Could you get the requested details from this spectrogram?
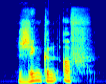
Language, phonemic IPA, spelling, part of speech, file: Dutch, /ˈzɪŋkə(n) ˈɑf/, zinken af, verb, Nl-zinken af.ogg
- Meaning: inflection of afzinken: 1. plural present indicative 2. plural present subjunctive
